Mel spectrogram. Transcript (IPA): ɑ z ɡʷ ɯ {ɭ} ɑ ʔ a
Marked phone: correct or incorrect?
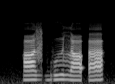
incorrect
